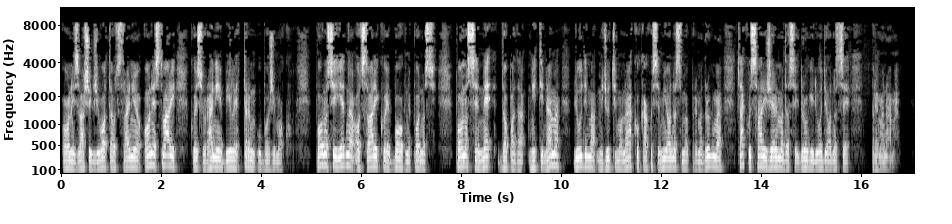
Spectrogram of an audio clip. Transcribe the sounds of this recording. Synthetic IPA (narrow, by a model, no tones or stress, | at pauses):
o̞ːnizʋaʃeɡʒiʋo̞t̪ao̞t̪st̪ɾaɲuje̞ʔo̞ne̞st̪ʋaːɾiko̞je̞suɾanije̞biːle̞t̪r̩nubo̞ʒje̞mo̞kʰu̥po̞ːno̞sjeje̞d̪naʔo̞d̪st̪ʋaːɾikʰo̞je̞bo̞ːɡne̞po̞d̪no̞si̥po̞ːno̞se̞ned̪o̞pad̪anit̪inamaʎuːd̪imame̞d͡ʑut̪imo̞nako̞kako̞se̞miːo̞d̪no̞simo̞pɾe̞mad̪ɾuɡimat̪akust̪ʋaːɾiʒe̞limo̞d̪ase̞id̪ɾuɡiʎuːd̪io̞d̪no̞se | pɾe̞mana̰ma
